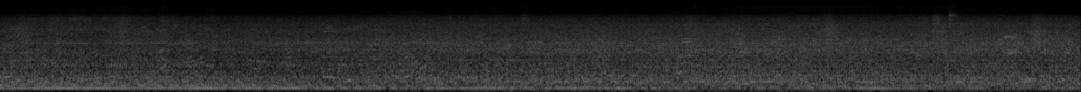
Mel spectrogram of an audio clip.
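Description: Electric rack-railway train running, heard from on board: a steady motor hum over the rumble of the running gear.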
